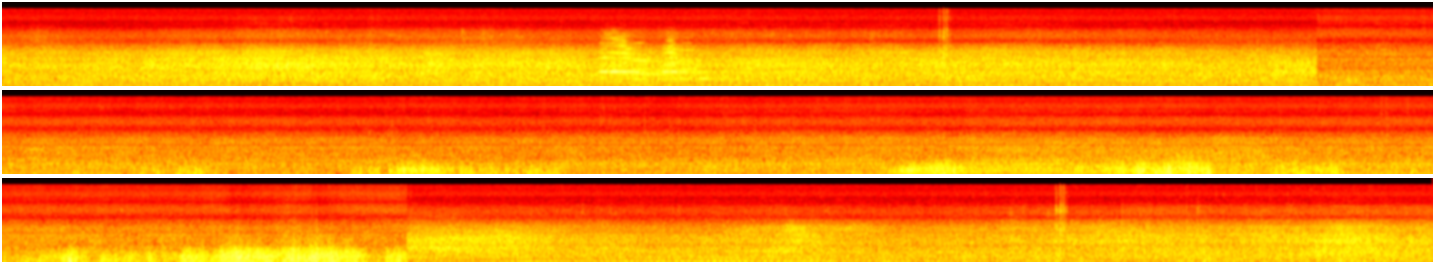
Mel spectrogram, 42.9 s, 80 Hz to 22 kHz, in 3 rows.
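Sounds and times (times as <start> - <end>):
steady hiss: 0.0 - 42.9
wind buffeting a microphone: 17.8 - 20.1, 23.0 - 32.7.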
